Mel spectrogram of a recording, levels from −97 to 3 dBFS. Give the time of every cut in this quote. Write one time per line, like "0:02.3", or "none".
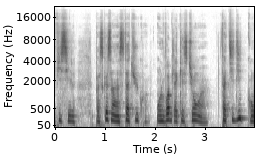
0:01.1
0:02.0
0:02.3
